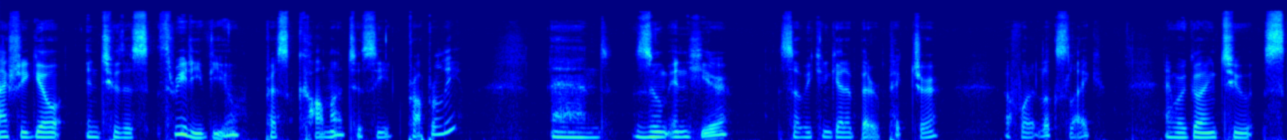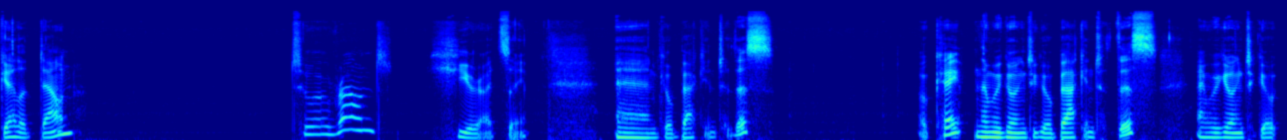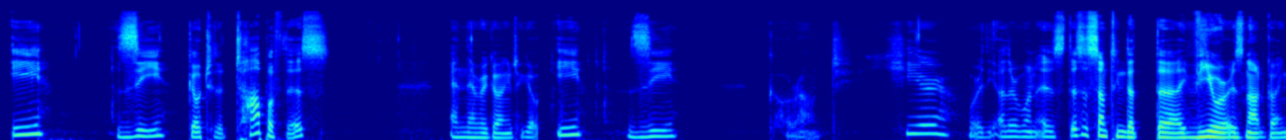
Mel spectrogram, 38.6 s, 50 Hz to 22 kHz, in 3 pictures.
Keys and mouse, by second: 0.0 middle click, 1.0 shift+middle click, 2.7 KP_Decimal, 3.6 middle click, 5.2 middle click, 6.7 shift+middle click, 7.8 middle click, 8.7-10.7 shift+middle drag, 12.9 s, 19.3 KP_1, 21.7 middle click, 22.9 KP_1, 25.5 e, 29.8 shift+middle click, 31.9 e, 36.1 shift+middle click.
